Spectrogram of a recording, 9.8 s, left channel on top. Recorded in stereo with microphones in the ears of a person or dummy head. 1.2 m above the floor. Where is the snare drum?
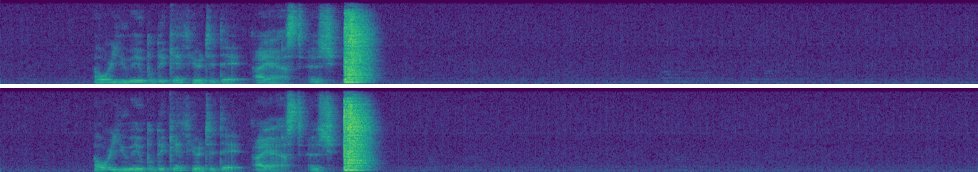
75° right (ahead or behind), 1.2 m.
